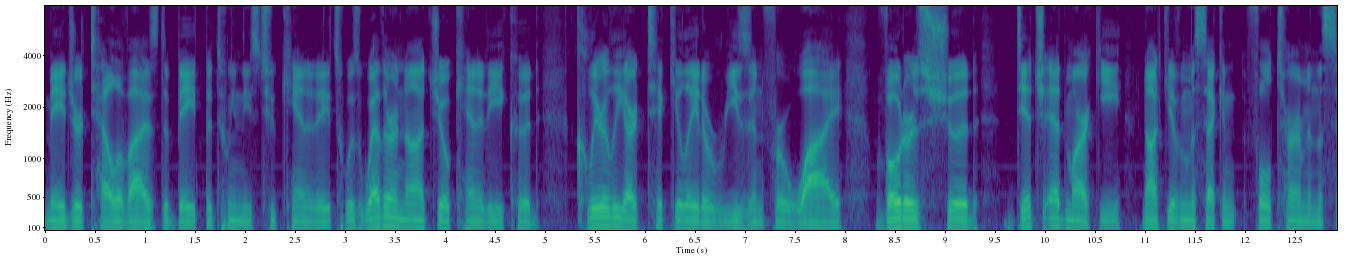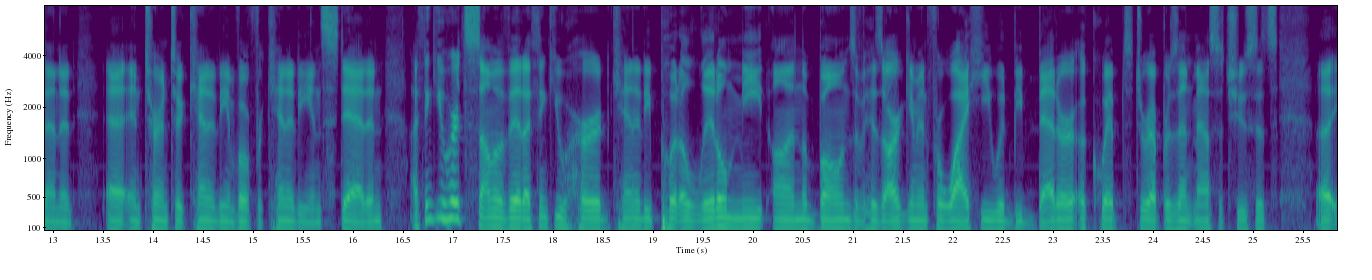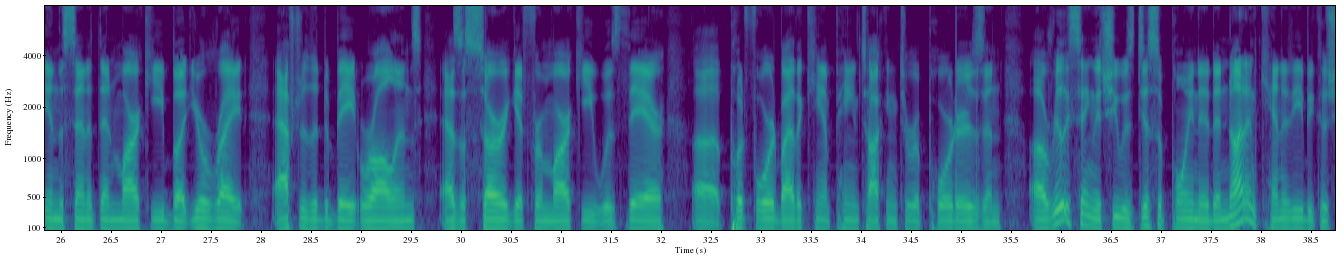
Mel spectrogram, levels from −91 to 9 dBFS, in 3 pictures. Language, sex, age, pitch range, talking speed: English, male, 40-59, 90-105 Hz, 185 wpm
